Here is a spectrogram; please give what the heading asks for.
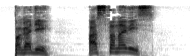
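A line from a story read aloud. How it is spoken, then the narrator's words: Shout. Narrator (Russian): крикнул Хейвард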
